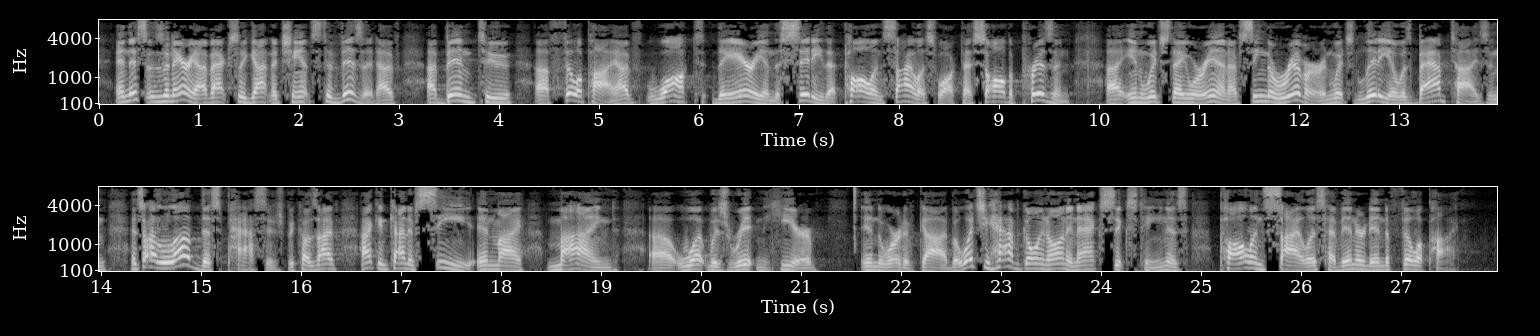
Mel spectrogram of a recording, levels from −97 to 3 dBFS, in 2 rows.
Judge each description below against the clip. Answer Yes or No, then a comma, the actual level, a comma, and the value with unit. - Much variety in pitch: Yes, wide, 7.3 semitones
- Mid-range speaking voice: Yes, medium, 160 Hz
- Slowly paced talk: No, average, 200 wpm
